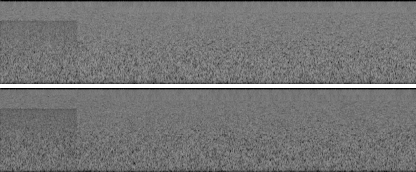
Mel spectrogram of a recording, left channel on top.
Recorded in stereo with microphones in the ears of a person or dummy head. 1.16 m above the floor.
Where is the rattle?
I don't hear a rattle.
